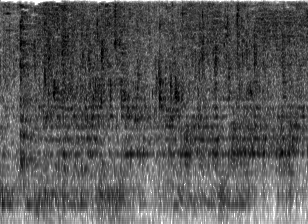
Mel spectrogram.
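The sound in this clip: A toilet flushes in one loud, steady rush of water that lasts the whole couple of seconds, with no one talking.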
